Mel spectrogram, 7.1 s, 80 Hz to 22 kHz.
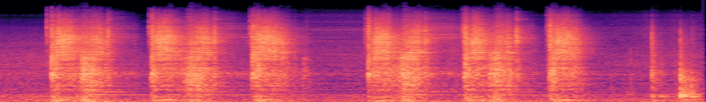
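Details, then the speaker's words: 1980 El Camino with Vortec 350, no oil reaching rocker arms, valve cover off: about seven harsh, loud whirring starter bursts bumping the engine over; noise because the starter needs shimming. "Let's hook the starter up and bump the engine over a little bit. It's going to be loud cuz that starter needs to be shimmed."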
